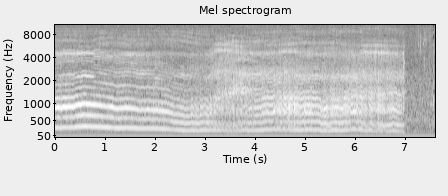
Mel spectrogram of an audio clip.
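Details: One of several cats and kittens meowing loudly: a long wailing cry that slowly falls in pitch, turns rougher and more strained midway, then cuts off abruptly after about seven seconds.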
